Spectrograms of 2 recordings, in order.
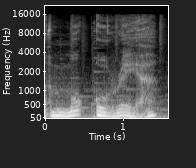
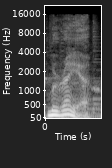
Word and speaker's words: Moorea: Polynesia mayeva welcome to part two the name Moorea commonly called murraya which is the incorrect pronunciation means yellow lizard in Tahitian and we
